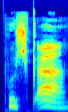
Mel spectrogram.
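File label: "pushka" nominative, Archi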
